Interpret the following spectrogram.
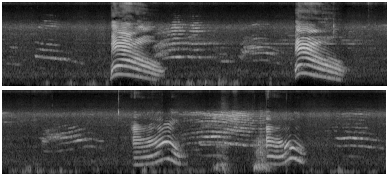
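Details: House cat meowing loudly indoors: long arching wails that rise then sweep down, several in a row, some drawn out and strained, with a woman talking softly in Bengali between them.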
